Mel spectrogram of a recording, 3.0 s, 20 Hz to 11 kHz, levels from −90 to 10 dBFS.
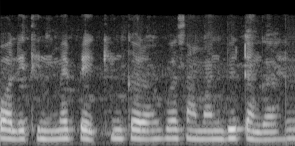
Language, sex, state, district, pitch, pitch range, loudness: Hindi, female, Odisha, Khordha, 195 Hz, 185-200 Hz, -16 LUFS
